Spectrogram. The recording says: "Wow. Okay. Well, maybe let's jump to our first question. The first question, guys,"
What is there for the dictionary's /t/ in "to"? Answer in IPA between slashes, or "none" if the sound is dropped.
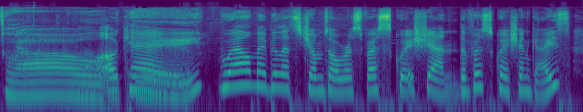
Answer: /s/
